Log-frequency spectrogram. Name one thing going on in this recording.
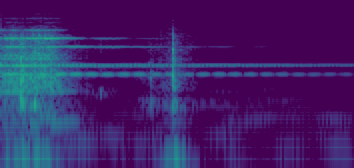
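A telephone receiver is lifted with a click.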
